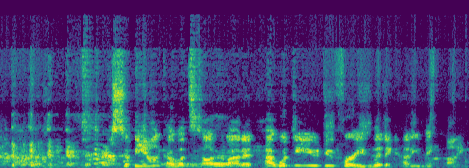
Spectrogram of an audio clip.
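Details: Adult male talk-show host; normal speech.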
